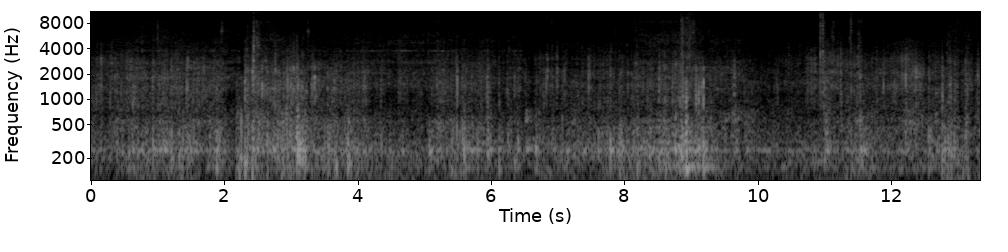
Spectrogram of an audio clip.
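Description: Mountain bike ridden over a dry, rocky dirt trail: tyres crunching over gravel and leaf litter and the bike rattling and knocking over bumps, with wind noise on the mic. The hardest jolts come about three and nine seconds in.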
